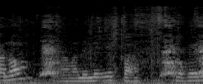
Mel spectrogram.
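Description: Voices talking, with a puppy barking among them.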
